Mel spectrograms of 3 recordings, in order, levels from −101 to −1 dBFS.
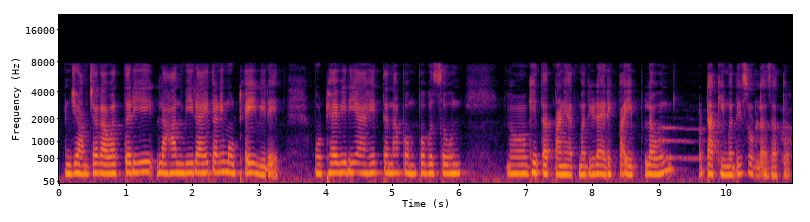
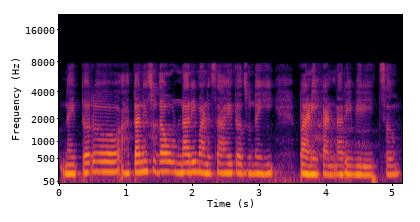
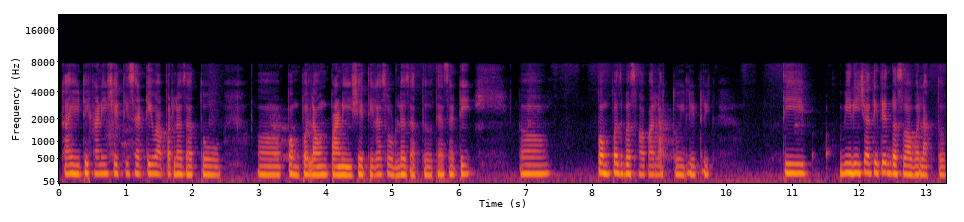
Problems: constant background noise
